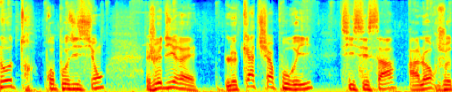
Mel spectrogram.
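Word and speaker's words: khachapuri: Exactement, mais je prononcerais plutôt le kacha pourri.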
